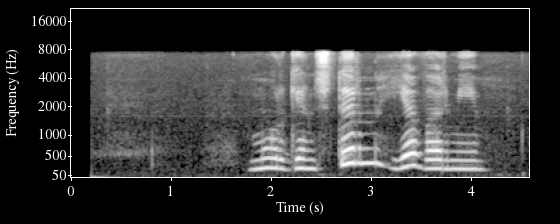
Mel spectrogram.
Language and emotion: Russian, neutral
